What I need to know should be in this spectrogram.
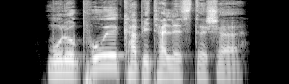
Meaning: inflection of monopolkapitalistisch: 1. strong/mixed nominative/accusative feminine singular 2. strong nominative/accusative plural 3. weak nominative all-gender singular
- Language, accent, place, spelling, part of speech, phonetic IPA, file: German, Germany, Berlin, monopolkapitalistische, adjective, [monoˈpoːlkapitaˌlɪstɪʃə], De-monopolkapitalistische.ogg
